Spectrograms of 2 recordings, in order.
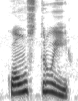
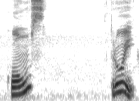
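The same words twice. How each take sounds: First: Said in the usual way. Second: "Construir" as cons, long pause, truir; split at syllable break. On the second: Shown as a demonstration. Teacher showing two consonants each side, split in two. Divides the example word in two.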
